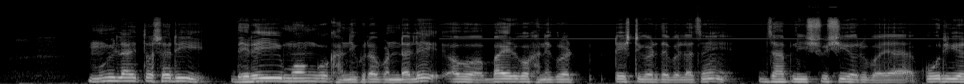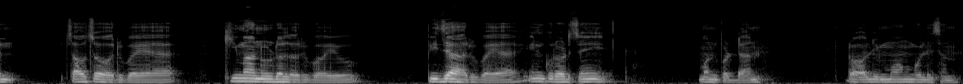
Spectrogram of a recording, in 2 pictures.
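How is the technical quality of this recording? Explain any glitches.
The recording has one clear technical fault, a switching supply whistle. From 4.39 to 9.69 s, a switching power supply falls into an audible burst mode and radiates into the audio path, adding a thin high whistle between 3.28 and 3.32 kHz, sitting roughly 30 dB under the speech and wavering slightly in pitch.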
